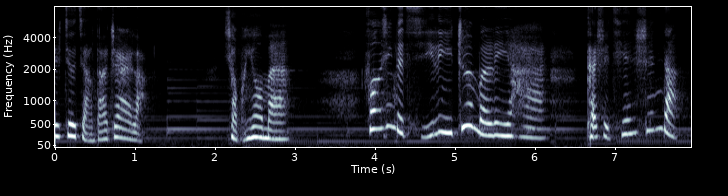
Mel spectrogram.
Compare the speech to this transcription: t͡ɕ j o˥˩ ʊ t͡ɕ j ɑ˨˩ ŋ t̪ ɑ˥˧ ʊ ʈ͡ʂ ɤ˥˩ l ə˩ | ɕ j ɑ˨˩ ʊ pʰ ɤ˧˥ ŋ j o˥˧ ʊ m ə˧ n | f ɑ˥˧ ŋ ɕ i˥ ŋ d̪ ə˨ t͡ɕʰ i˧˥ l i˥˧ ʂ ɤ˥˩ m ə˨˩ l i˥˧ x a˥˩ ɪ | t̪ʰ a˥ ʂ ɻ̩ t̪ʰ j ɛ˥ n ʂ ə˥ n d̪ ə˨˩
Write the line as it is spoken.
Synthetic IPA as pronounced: t͡ɕ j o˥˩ ʊ t͡ɕ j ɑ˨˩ ŋ t̪ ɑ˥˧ ʊ ʈ͡ʂ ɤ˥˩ l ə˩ | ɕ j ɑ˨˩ ʊ pʰ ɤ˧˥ ŋ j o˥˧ ʊ m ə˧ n | f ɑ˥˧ ŋ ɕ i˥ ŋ d̪ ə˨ t͡ɕʰ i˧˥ l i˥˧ ʈ͡ʂ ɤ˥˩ m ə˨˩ l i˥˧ x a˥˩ ɪ | t̪ʰ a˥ ʂ ɻ̩ t̪ʰ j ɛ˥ n ʂ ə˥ n d̪ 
